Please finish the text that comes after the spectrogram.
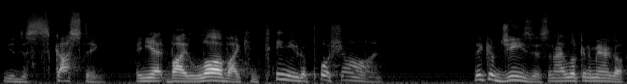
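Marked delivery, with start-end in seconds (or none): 0.0-1.1 low, soft muttered jab; muttered aside. Acted. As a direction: say it under your breath. Aside insult to attackers.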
